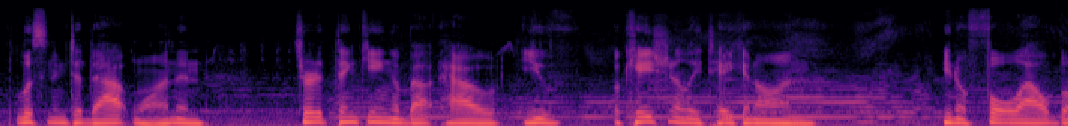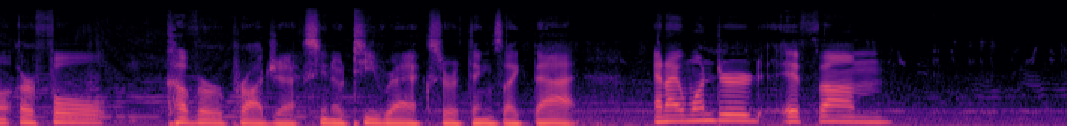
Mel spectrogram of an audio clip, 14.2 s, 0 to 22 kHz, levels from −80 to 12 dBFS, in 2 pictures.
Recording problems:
electrical hum; noticeable; throughout; 60 Hz, 15 dB below the speech

